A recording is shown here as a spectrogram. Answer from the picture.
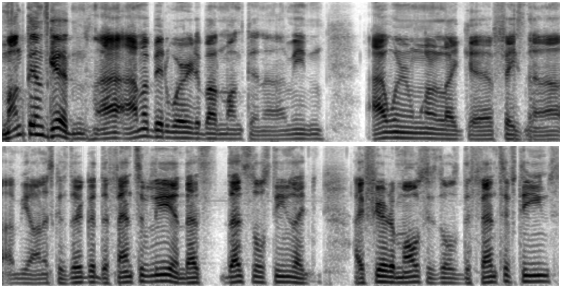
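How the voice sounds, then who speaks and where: Talking at a fairly quick pace, a man uses a fairly low pitch with ordinary pitch variation. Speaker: esports commentator. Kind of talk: live game commentary. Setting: livestream. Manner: quiet.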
